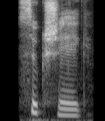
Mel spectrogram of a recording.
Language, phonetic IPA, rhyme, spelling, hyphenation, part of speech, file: Hungarian, [ˈsykʃeːɡ], -eːɡ, szükség, szük‧ség, noun, Hu-szükség.ogg
- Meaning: 1. need (necessity, requirement; also in the impersonal phrase szükség van, the person or thing needed given with -ra/-re) 2. See szüksége van (“to need”, literally “to have need”)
